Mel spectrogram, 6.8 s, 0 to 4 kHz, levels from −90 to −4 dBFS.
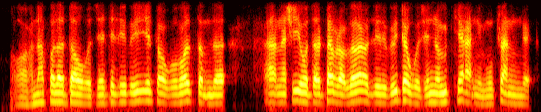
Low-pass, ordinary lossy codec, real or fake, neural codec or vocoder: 3.6 kHz; Opus, 16 kbps; fake; codec, 16 kHz in and 24 kHz out, 0.6 kbps, FocalCodec, streaming, 2048 codes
